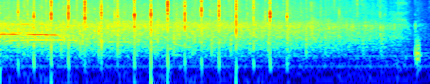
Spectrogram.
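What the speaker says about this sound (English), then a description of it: "I'd like to give her a round of applause to thank her for all the work." Applause for a teacher fills a high school graduation ceremony, a steady wash of many hands clapping with sharp individual claps standing out, holding loud and even before thinning out and stopping near the end.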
